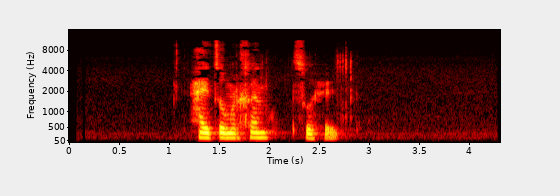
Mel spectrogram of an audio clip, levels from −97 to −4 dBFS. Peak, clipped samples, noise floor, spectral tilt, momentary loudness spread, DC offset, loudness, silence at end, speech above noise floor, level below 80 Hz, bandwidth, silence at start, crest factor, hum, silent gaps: -12 dBFS; under 0.1%; -74 dBFS; -6.5 dB/octave; 13 LU; under 0.1%; -30 LUFS; 1.65 s; 46 dB; -86 dBFS; 11.5 kHz; 1.25 s; 20 dB; none; none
